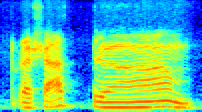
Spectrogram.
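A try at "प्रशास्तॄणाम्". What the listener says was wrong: आप त्री को स्किप कर रहे हैं। अरे महाराज, री दीर्घ है तो री को खींचिए ना।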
